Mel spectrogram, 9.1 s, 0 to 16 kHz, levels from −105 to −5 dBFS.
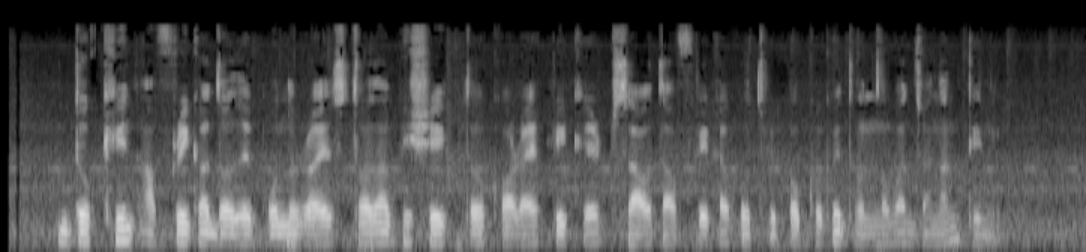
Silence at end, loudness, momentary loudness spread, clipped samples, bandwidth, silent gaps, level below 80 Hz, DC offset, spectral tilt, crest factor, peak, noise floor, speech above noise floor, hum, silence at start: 0.2 s; -31 LUFS; 11 LU; under 0.1%; 11.5 kHz; none; -66 dBFS; under 0.1%; -4.5 dB/octave; 20 dB; -12 dBFS; -55 dBFS; 24 dB; none; 0.1 s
